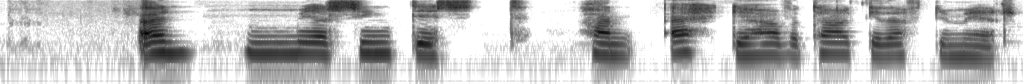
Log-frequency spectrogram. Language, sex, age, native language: Icelandic, female, 12, Icelandic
